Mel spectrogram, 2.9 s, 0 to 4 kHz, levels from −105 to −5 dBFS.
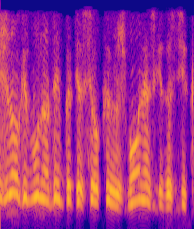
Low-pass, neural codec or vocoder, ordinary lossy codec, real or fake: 3.6 kHz; codec, 16 kHz, 16 kbps, FreqCodec, smaller model; MP3, 32 kbps; fake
